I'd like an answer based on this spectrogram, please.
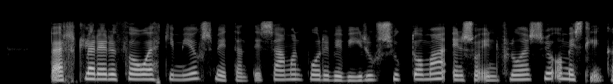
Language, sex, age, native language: Icelandic, female, 40-49, Icelandic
